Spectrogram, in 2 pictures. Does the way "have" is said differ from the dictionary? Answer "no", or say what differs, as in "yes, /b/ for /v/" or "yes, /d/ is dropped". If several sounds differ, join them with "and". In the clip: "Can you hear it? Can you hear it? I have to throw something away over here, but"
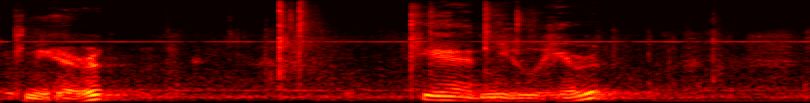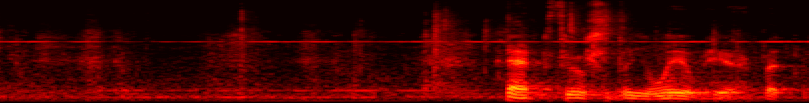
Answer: yes, /f/ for /v/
